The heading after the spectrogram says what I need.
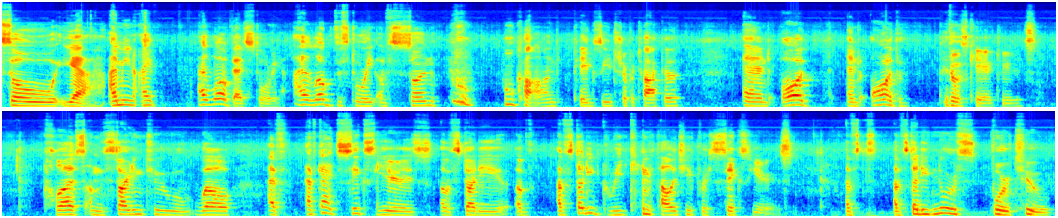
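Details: Stuttering in a male streamer who says he has a speech impediment that makes him stutter and trip over his words; phrases are repeated over and over.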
